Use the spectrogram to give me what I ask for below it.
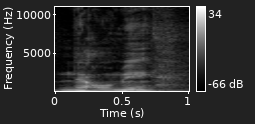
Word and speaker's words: Naomi: Not Naomi, not Naomi, it's Naomi. That's how it's properly pronounced.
